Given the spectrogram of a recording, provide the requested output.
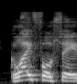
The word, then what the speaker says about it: glyphosate: like to call it glycine phosphate or glyphosphate glyphosate is often like the most precise correct way to pronounce it but if you call it glycine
